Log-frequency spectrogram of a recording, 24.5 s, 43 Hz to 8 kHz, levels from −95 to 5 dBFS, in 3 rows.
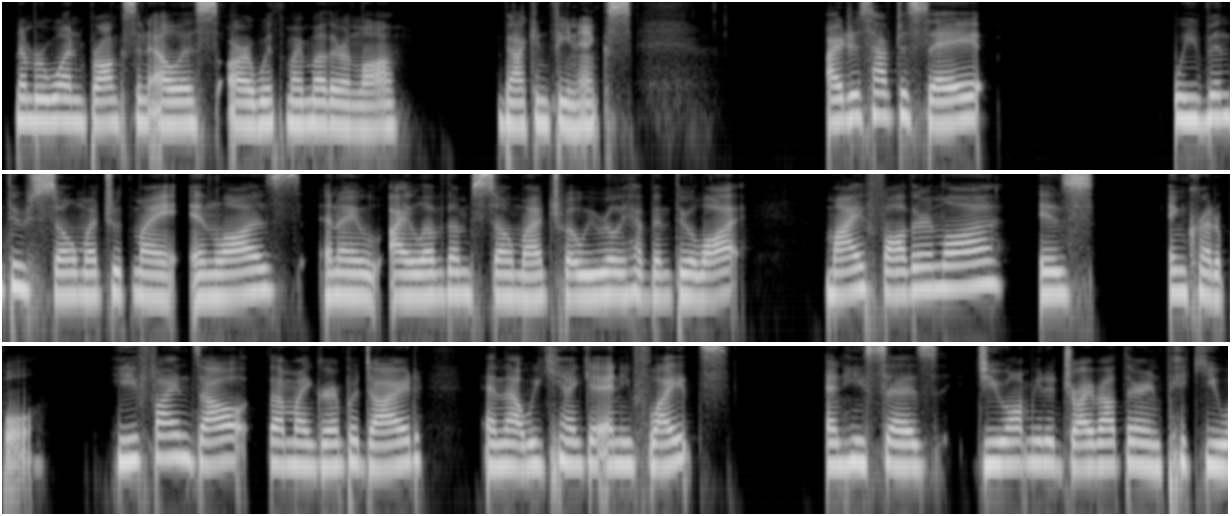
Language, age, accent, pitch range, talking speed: English, 20-39, American, 180-200 Hz, 175 wpm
